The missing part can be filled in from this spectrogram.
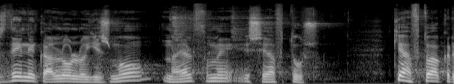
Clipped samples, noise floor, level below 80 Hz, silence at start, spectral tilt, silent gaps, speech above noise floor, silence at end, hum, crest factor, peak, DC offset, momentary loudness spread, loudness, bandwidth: under 0.1%; -50 dBFS; -60 dBFS; 0 s; -4 dB/octave; none; 30 dB; 0 s; none; 18 dB; -4 dBFS; 0.1%; 7 LU; -20 LUFS; 19 kHz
